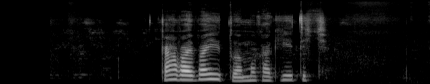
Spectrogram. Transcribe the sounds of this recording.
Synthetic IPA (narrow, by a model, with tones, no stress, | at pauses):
ka˦βa˨i˨βa˦i˦twa˨moka˨ki˦ti˦t͡ʃ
